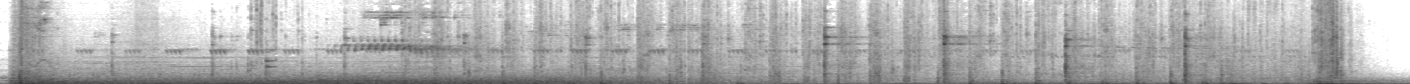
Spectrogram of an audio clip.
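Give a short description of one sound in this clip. Footsteps patter quickly on wooden boards.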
